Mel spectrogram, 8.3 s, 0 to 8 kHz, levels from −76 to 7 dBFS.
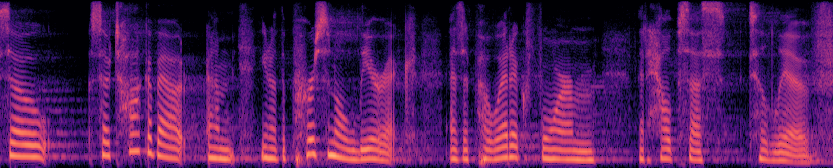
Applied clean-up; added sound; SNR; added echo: none; none; none; none.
